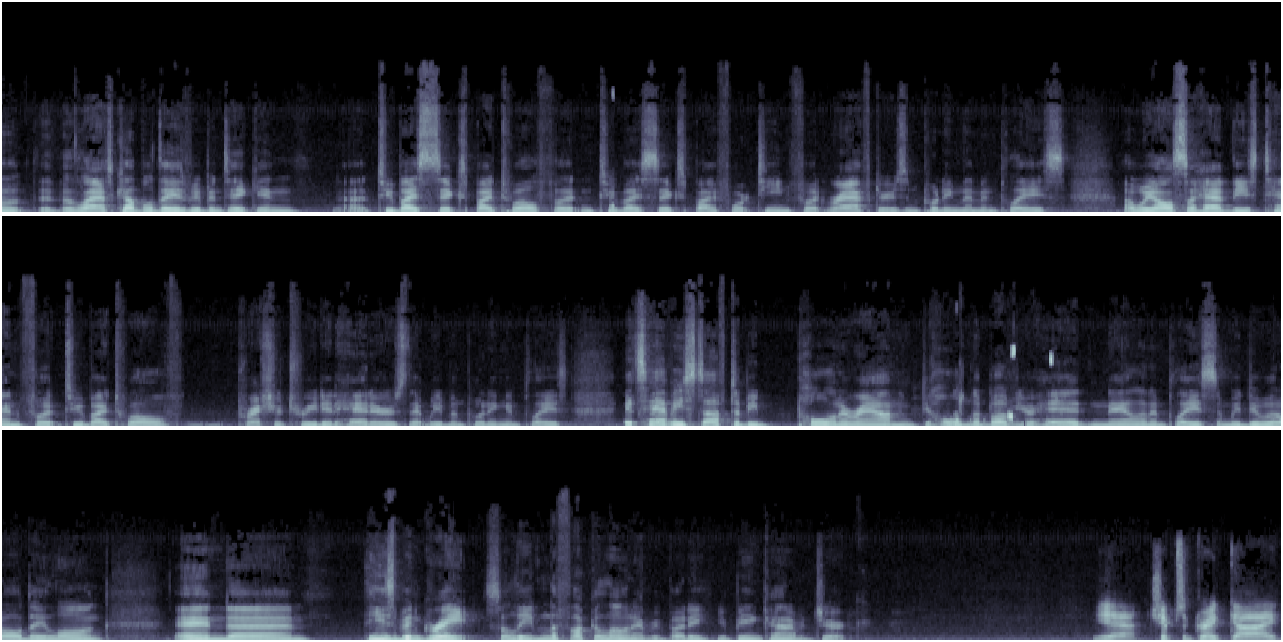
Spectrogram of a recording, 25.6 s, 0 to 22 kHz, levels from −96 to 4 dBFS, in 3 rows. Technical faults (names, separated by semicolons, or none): DAB burbling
